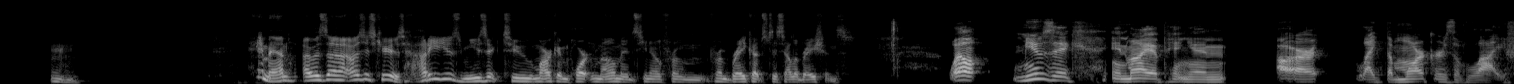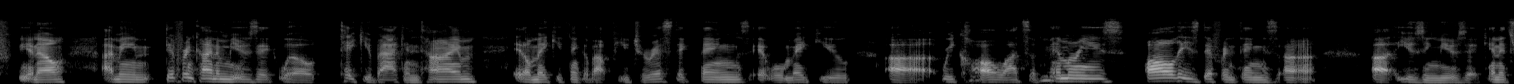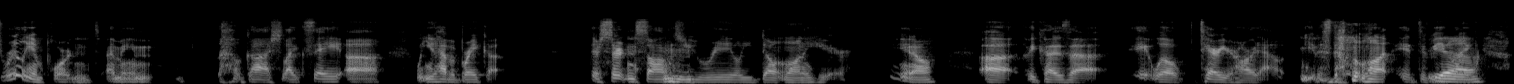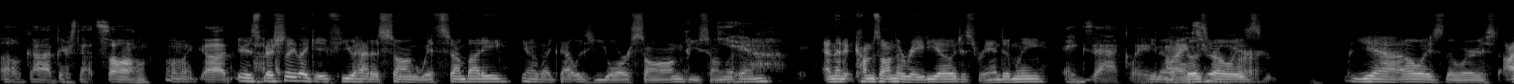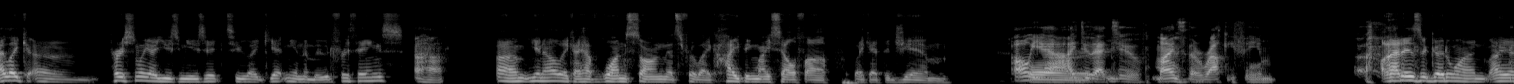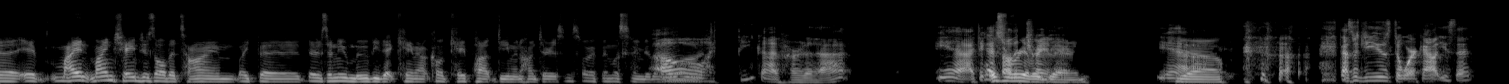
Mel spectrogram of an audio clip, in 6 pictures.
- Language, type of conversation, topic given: English, unstructured, How should I use music to mark a breakup or celebration?
- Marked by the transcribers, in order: laughing while speaking: "You just don't want"; other background noise; stressed: "your"; chuckle; tapping; laugh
